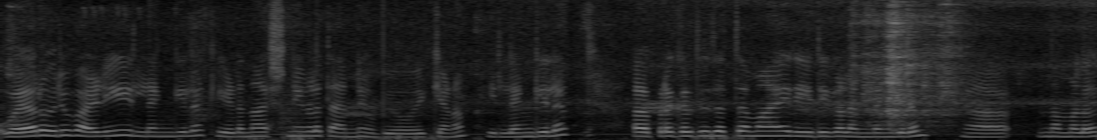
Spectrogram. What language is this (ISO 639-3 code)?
mal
